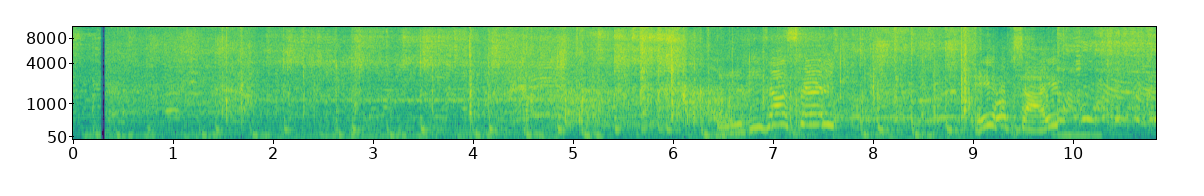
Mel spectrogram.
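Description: Skateboard riding on concrete ramps: wheels rolling and the board clacking as tricks are tried. It sits under background music with a steady beat.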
